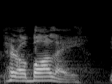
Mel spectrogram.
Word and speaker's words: parabole: But a short answer is that the word parable in Greek never, and that is the Greek word, parabole, is the Greek pronunciation of it, is not in the Gospel of John.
